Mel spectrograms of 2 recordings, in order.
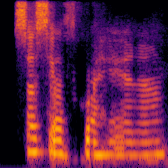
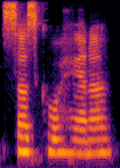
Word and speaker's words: Susquehanna: this is a county i always have issues pronouncing sesame squad susquehanna yeah thank you um pennsylvania and she died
